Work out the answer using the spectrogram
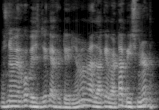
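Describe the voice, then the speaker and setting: A young man telling a story from his own life on a podcast. He talks in a lively, casual way, mimics the people he quotes, swears freely and often laughs as he speaks. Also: medium pitch, racing. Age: young adult. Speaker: podcast guest. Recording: echoey room.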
